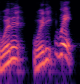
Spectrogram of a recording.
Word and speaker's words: White: And then White. Or how's it pronounced? Witt.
